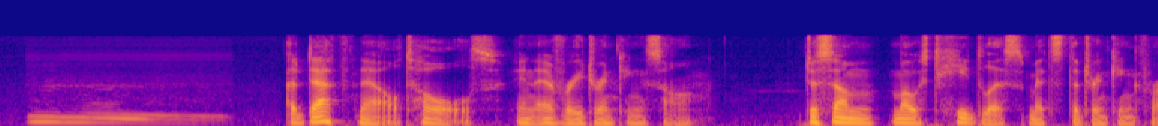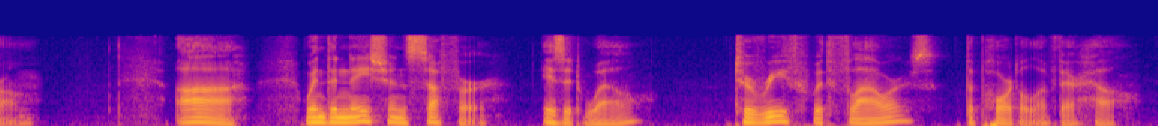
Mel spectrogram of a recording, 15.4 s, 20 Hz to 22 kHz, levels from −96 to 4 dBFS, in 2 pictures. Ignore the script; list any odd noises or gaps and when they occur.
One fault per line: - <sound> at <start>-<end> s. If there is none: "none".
- sigh at 0.2-1.6 s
